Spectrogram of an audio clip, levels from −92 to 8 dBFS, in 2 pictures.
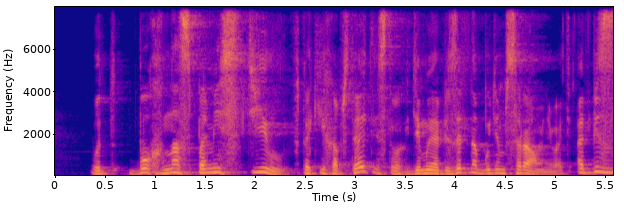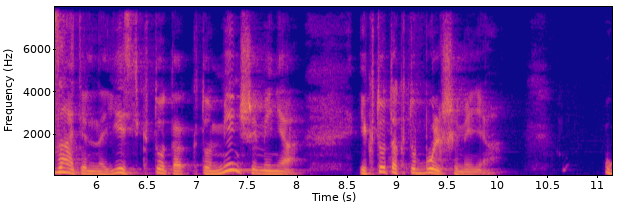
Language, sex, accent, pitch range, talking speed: Russian, male, native, 130-180 Hz, 130 wpm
